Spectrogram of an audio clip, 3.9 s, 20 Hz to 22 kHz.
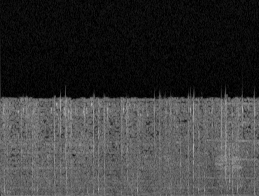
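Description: Horse hooves clip-clop steadily in The Witcher 3 video game, a rapid even rhythm of close, clear hoofbeats under low ambient game sound.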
